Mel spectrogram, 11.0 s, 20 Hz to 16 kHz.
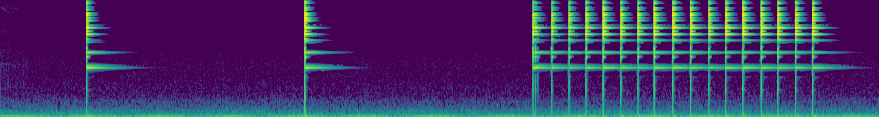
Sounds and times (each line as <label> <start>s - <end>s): Coffee mug strikes and clanks 1.1s - 1.4s
Coffee mug strikes and clanks 6.7s - 10.4s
